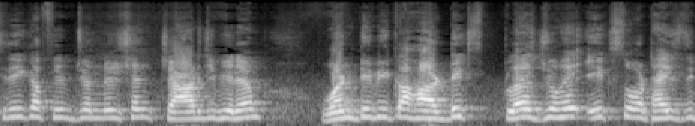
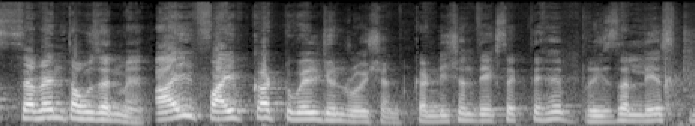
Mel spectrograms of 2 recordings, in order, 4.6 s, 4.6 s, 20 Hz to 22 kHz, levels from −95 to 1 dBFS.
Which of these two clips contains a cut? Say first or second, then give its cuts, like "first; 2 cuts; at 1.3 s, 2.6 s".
second; 1 cut; at 1.0 s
